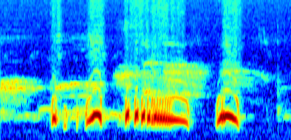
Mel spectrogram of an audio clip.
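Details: Spotted dove cooing: a short stutter, a rounded coo, a rapid run of notes blurring into a long falling purr, then a final rounded coo, low and mellow, clean background.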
